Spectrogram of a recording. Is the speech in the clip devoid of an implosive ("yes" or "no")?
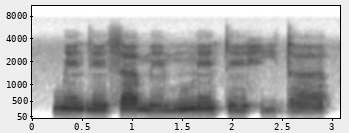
yes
